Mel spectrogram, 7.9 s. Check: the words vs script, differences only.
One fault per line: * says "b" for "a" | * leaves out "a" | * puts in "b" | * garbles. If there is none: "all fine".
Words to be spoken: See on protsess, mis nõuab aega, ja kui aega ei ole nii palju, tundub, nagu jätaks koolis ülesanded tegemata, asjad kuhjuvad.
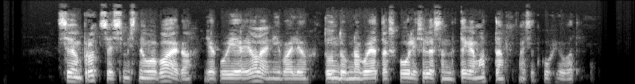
* leaves out "aega"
